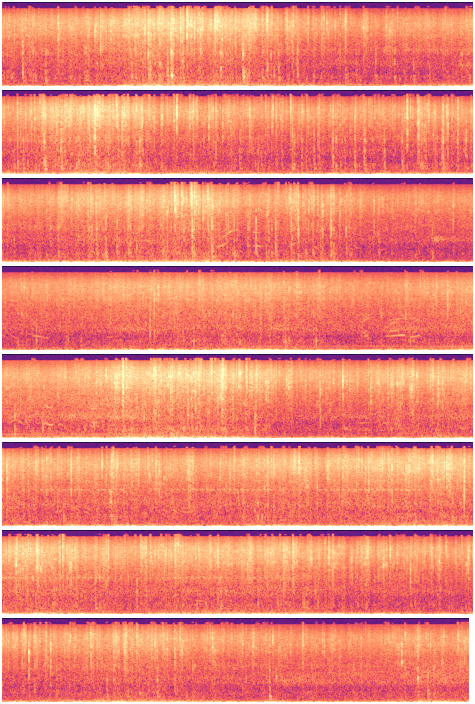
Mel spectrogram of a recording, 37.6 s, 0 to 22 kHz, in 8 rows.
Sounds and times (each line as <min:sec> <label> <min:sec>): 0:00.0 bicycle passes 0:37.6
0:00.0 warm wind rustles dry leaves 0:37.6
0:10.0 crickets chirping 0:31.4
